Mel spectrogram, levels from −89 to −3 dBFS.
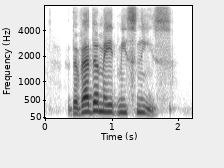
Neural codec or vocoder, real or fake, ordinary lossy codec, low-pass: codec, 16 kHz, 2 kbps, FunCodec, trained on Chinese and English, 25 frames a second; fake; none; none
